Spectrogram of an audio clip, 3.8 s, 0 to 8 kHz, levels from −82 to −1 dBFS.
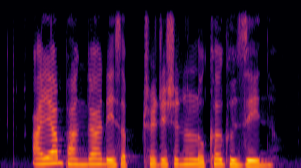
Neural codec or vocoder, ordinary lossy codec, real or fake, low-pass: none; none; real; 7.2 kHz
